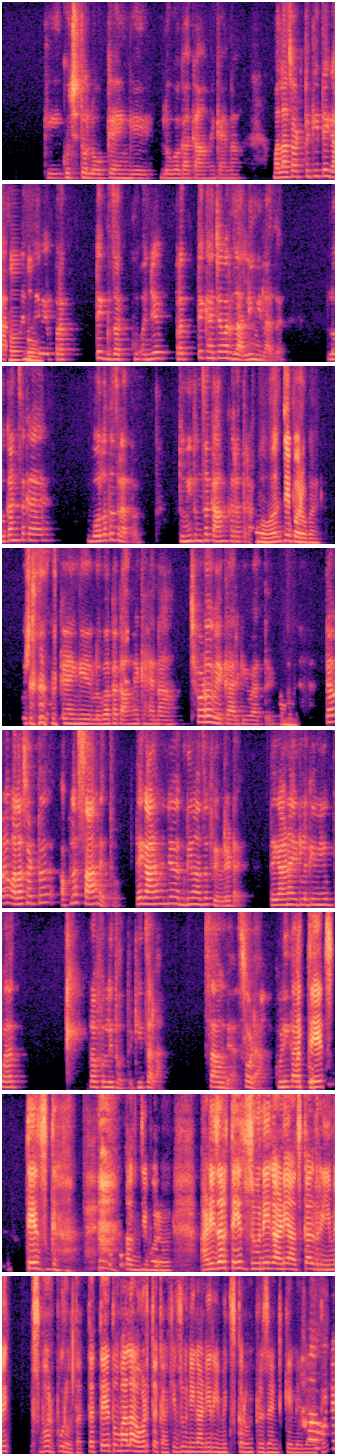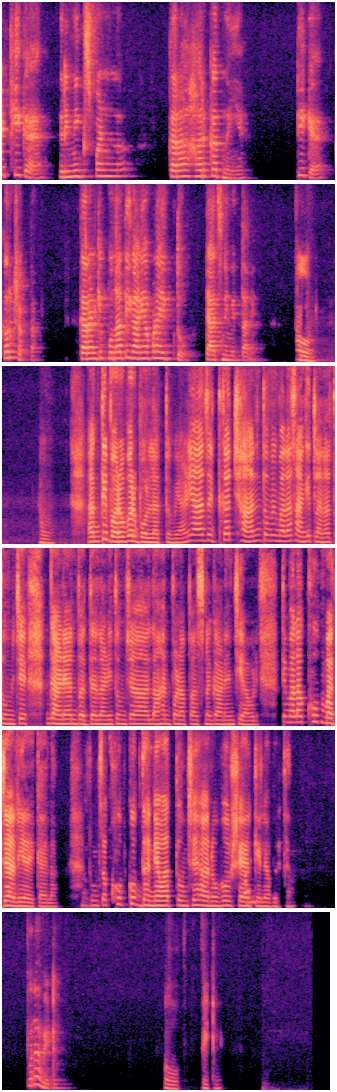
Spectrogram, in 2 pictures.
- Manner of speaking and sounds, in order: static; in Hindi: "कुछ तो लोग कहेंगे लोगों का काम है ना"; distorted speech; other background noise; in Hindi: "कुछ तो लोग कहेंगे लोगों … बेकार की बातें"; chuckle; in English: "फेव्हरेट"; "जाऊ" said as "साऊ"; chuckle; laugh; tapping; in English: "शेअर"; unintelligible speech
- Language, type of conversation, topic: Marathi, podcast, चित्रपटांच्या गाण्यांनी तुमच्या संगीताच्या आवडीनिवडींवर काय परिणाम केला आहे?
